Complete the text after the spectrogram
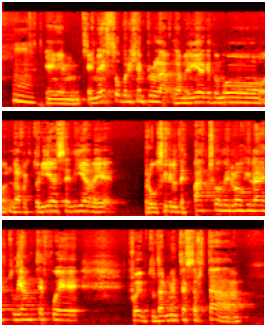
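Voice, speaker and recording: Using an ordinary speaking voice, a man talks at a fairly slow pace with a fairly high pitch and fairly even intonation. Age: 50s. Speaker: municipal education official. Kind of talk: radio interview.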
